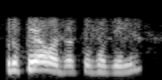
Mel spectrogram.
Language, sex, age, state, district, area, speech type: Sanskrit, female, 30-45, Maharashtra, Nagpur, urban, conversation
